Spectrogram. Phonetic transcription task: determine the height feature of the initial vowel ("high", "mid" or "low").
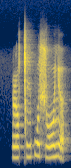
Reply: mid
